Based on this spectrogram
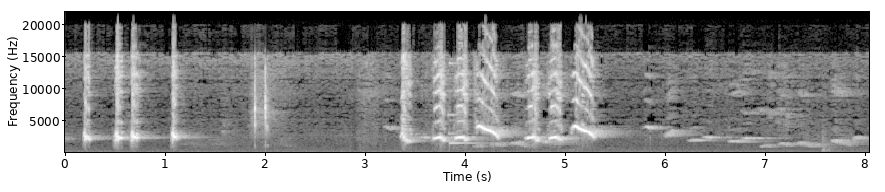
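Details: Greater green leafbird kept for luring other birds into song: sharp repeated chips, then a rich jumble of chattering notes and slurred whistles, trailing into softer varied warbling phrases.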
